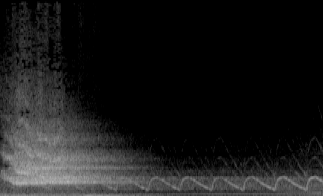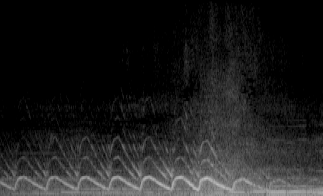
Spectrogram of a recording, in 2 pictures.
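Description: Synthesized logo-intro sound effect: a whooshing hit, then a siren-like warbling tone that rises and falls about three times a second and grows louder, over a low held tone.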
